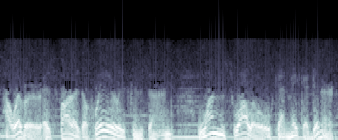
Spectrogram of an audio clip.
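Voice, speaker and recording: A lowish male voice narrates as host of a 1970s radio drama. He is wry and theatrical, with animated intonation, and music plays behind him. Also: normal speed. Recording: tinny 1970s radio broadcast, music underneath.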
